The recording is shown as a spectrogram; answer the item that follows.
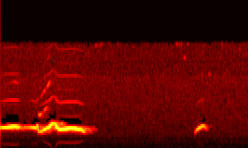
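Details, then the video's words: A Gray Monjita gives a long, high, wavering whistle, then after a pause a single short rising whistled note, with no other sounds. "Monjita gris"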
